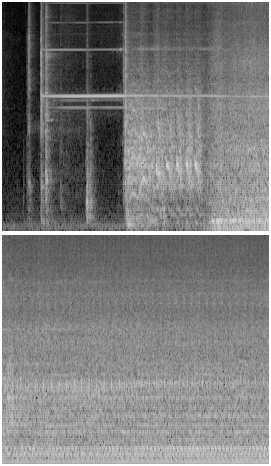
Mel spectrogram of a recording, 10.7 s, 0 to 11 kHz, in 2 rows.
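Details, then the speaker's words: Transit bus diesel after ECM upgrade to 300 hp and 650 lb-ft torque, speed limiter deleted: brief crank, catches and settles into steady even idle without knocks or misses; healthy start. "so it all starts right back up and I'm very excited about that"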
